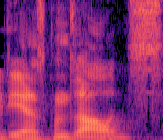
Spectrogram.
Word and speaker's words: Diaz Gonzalez: my name is Diaz Gonzalez uh it's pronounced as if there are accents but there aren't any in the actual name uh and I'm an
